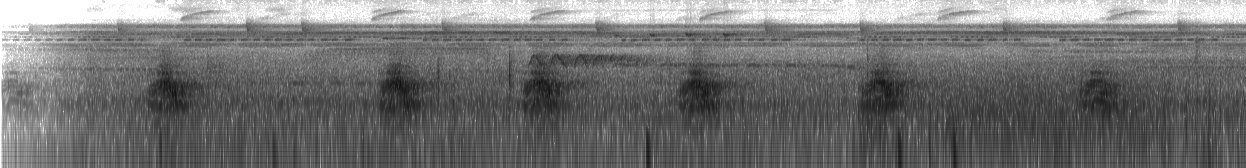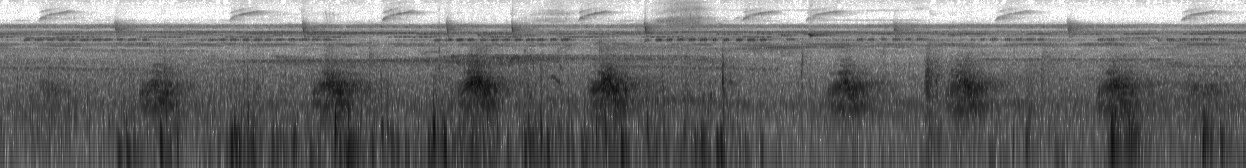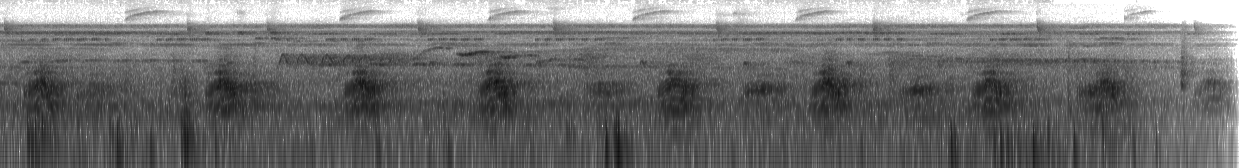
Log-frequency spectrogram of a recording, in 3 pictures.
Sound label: Penelope jacquacu, calls; S. America; Eastern Lowlands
